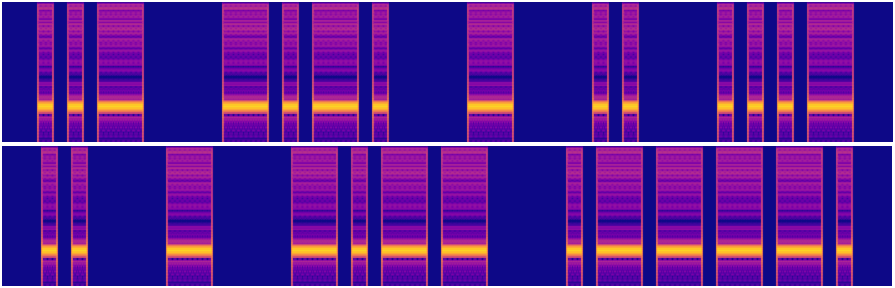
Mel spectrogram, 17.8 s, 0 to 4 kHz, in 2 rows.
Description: Morse code, heard as a keyed tone, about 8 wpm, spaced as for 6 wpm, 440 Hz. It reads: UCTIVITY'
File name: morse / headlines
